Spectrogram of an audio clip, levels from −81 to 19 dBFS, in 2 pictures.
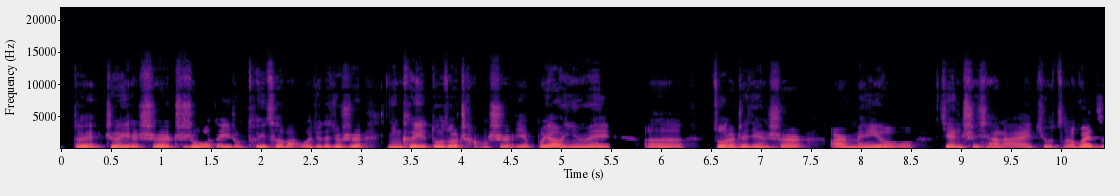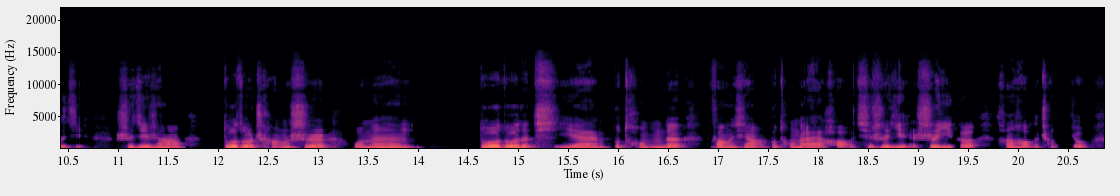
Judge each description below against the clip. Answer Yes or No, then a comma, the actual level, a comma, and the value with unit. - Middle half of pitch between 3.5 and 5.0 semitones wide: Yes, average, 4.1 semitones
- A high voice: No, low, 105 Hz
